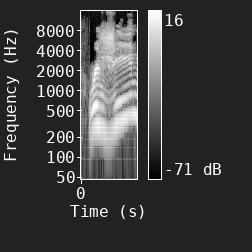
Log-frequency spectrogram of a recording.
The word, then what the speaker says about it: regime: It's R-E-G-I-M-E, but it's not regime, it's regime. It's j sound.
